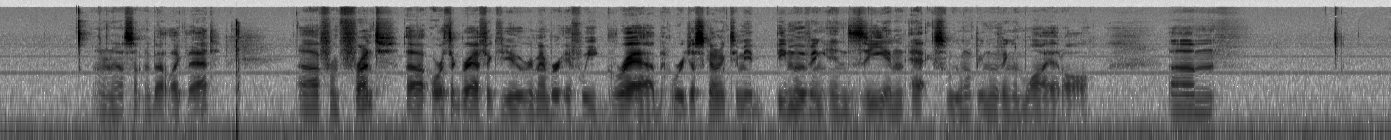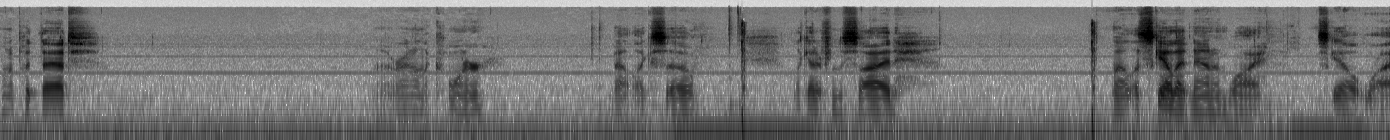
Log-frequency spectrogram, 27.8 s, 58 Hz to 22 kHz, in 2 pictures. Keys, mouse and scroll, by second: 7.6 g, 22.6 KP_3, 24.7-26.4 drag.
